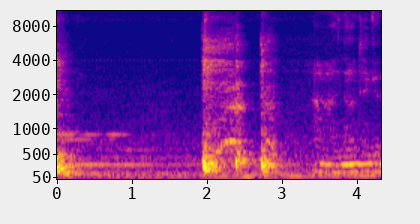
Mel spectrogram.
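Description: A last piano note is struck and rings on, then a person coughs twice, about two seconds in, the coughs well under a second apart.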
